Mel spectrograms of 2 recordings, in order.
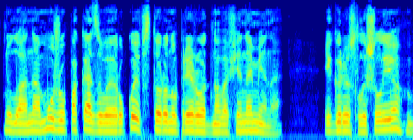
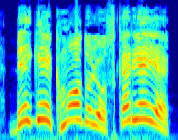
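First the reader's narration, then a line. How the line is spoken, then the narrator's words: Shout. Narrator (Russian): крикнул он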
